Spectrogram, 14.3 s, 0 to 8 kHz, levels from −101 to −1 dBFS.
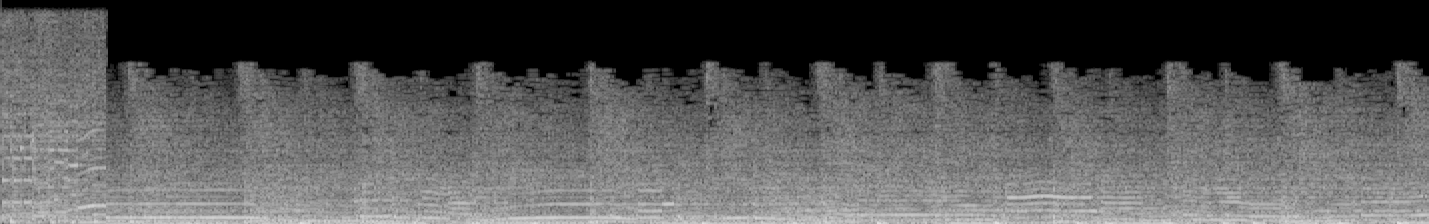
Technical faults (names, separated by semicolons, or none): wrong sample rate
